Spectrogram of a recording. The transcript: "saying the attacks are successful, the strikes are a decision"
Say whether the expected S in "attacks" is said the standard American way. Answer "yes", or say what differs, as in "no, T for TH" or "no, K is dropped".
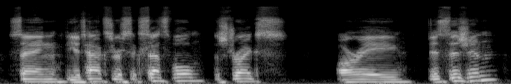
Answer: yes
